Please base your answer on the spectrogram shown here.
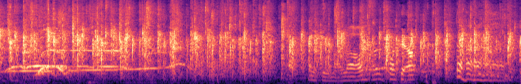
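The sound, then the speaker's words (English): A comedy-night audience claps to welcome a stand-up comedian to the stage, keeping up loud, steady applause throughout, with cheering voices rising over the clapping. “Please put your hands together and welcome Mr. Ash Frith!”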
